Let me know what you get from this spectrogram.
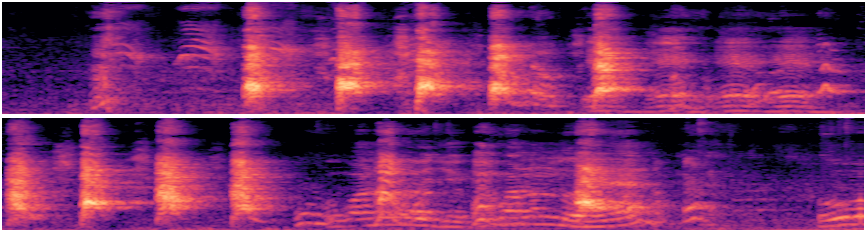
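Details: Shih Tzu dog at a vaccination: a run of sharp barks and yelps, about a dozen in quick irregular succession, some trailing into whiny moans, with a person speaking in the background.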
